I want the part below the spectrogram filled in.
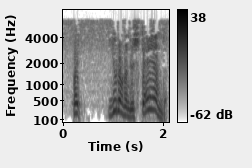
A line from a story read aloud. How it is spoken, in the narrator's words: I sputtered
